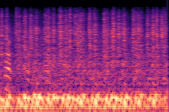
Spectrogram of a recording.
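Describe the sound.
A diesel-engined motorcycle runs steadily after starting, a low throbbing mechanical hum with a fast, even pulse that holds constant throughout, with some talking over it.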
